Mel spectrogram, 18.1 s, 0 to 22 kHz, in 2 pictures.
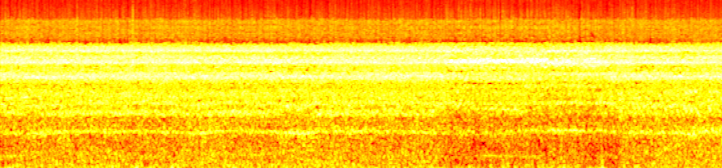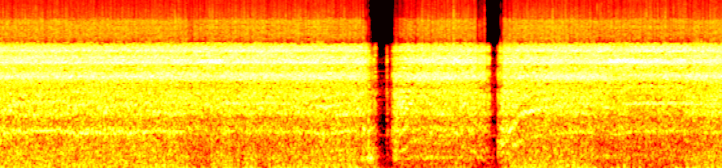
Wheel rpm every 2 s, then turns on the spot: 230, 230, 230, 220, 220, 220, 180, 120, 220.
none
